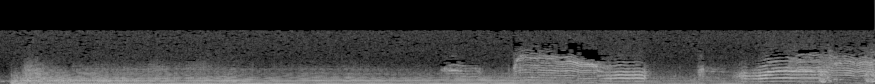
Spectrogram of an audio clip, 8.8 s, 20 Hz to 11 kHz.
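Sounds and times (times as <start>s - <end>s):
loud low hum: 0.0s - 7.4s
several hungry cats meowing while being fed: 4.4s - 8.7s.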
